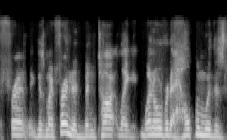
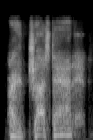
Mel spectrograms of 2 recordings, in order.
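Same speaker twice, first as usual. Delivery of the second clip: hushed, whispery disbelief; awed hush; 2 semitones higher, 9 dB quieter than usual. Real, not acted. Telling friend the lighter was right there, awed hush. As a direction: drop almost to a whisper.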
